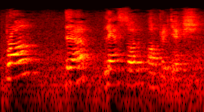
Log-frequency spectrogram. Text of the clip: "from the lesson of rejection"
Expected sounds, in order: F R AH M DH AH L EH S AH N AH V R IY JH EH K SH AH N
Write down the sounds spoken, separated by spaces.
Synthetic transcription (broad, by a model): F R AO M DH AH L EH S AH N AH P R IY JH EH K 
